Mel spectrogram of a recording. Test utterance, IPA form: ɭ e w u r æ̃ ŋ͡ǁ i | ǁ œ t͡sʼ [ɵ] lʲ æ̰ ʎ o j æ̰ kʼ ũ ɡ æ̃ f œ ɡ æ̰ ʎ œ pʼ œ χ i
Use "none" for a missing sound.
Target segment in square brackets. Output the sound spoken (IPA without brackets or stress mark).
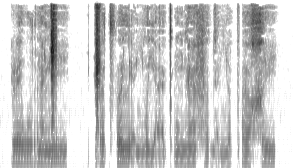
ɵ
